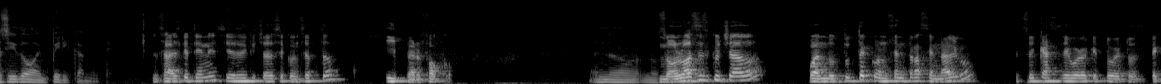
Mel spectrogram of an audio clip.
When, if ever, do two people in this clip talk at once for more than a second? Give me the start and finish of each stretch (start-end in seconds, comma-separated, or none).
none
